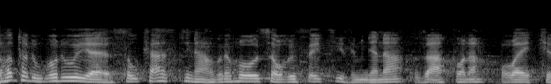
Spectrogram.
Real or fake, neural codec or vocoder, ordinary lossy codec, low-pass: fake; codec, 44.1 kHz, 1.7 kbps, Pupu-Codec; MP3, 32 kbps; 5.4 kHz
